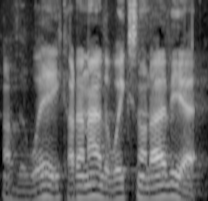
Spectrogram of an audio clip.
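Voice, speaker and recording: A man's voice: medium pitch, fast, a bit bright. A man chatting as a podcast guest, dry and teasing, answering in short laconic lines. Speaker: guest, host's husband. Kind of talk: casual chat.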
